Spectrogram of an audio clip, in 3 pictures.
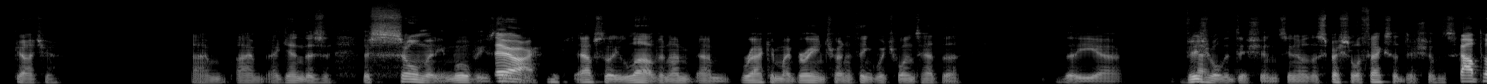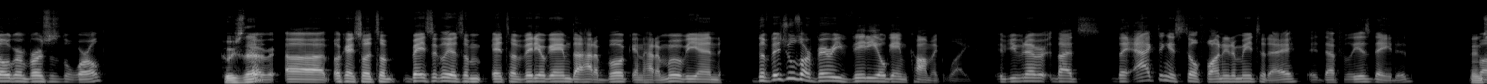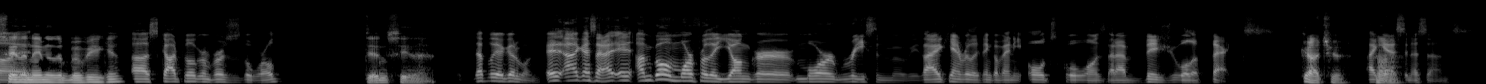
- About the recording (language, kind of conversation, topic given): English, unstructured, How should I weigh visual effects versus storytelling and acting?
- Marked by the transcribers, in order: other background noise; unintelligible speech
